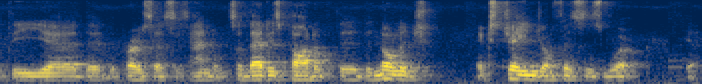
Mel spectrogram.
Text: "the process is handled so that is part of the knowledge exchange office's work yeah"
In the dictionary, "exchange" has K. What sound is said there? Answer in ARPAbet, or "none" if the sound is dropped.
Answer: K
